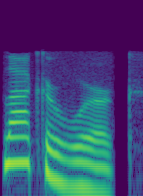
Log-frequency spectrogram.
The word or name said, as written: lacquerwork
